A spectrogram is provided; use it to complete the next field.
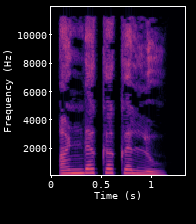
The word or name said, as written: ಅಂಡಕಕಲ್ಲು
